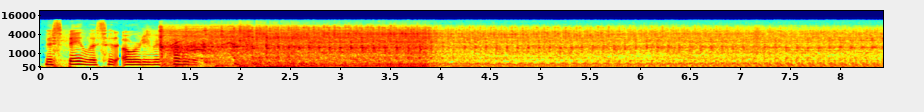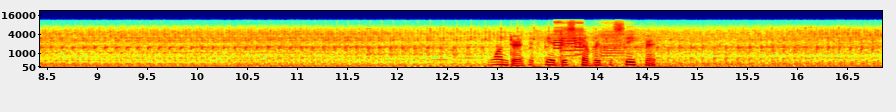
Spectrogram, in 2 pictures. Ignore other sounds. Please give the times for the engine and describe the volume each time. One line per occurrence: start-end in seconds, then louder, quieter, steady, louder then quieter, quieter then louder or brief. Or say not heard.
0.0-16.8 quieter.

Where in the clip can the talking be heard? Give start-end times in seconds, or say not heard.
0.1-1.7, 12.9-14.8.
